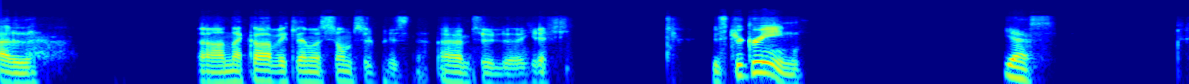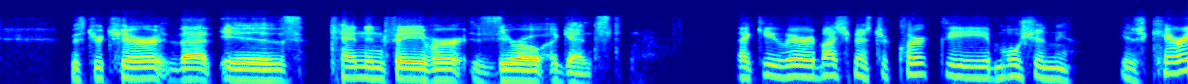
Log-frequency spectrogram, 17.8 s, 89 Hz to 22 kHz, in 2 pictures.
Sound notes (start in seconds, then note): 9.0 speaking in French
